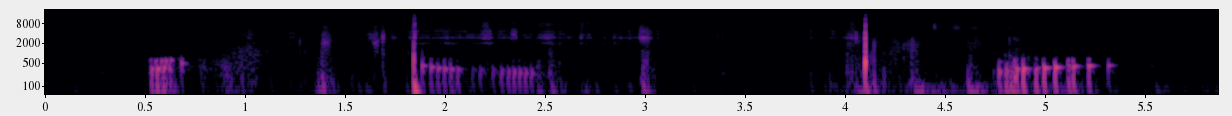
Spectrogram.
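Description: Soft gurgles and low rumbling bursts with a few sharp squelches from the belly; ordinary hunger rumbling (borborygmi), harmless.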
